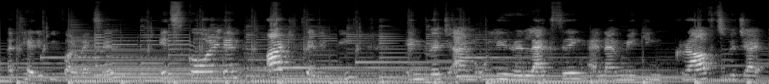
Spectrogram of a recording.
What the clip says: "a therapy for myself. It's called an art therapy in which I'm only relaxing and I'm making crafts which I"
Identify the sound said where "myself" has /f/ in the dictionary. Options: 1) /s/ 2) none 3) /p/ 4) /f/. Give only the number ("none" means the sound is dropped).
2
